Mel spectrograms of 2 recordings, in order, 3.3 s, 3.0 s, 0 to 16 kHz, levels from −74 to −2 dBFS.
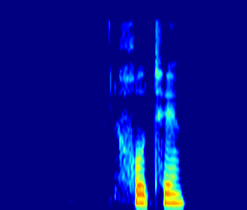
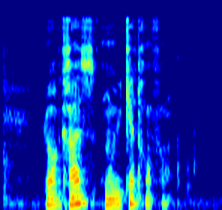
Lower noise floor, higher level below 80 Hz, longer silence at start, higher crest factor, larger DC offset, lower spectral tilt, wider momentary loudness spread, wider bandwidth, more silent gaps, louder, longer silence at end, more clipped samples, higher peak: first, -77 dBFS vs -61 dBFS; second, -78 dBFS vs -56 dBFS; first, 1.6 s vs 0.05 s; about the same, 24 dB vs 20 dB; neither; first, -7 dB/octave vs -4.5 dB/octave; first, 21 LU vs 16 LU; about the same, 11.5 kHz vs 11.5 kHz; neither; about the same, -26 LUFS vs -26 LUFS; first, 0.85 s vs 0.7 s; neither; about the same, -8 dBFS vs -8 dBFS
